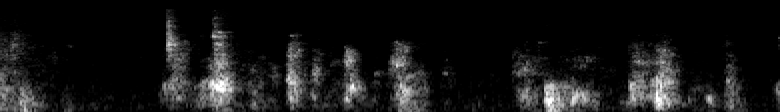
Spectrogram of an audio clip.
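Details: Four-week-old Cavalier King Charles Spaniel puppies, Daisy's litter, in their puppy pen. They give a busy run of short whining whimpers and squeaks in uneven bursts, several overlapping, indoors in a small room.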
